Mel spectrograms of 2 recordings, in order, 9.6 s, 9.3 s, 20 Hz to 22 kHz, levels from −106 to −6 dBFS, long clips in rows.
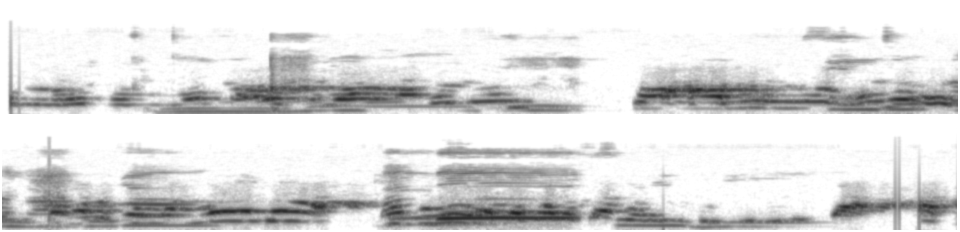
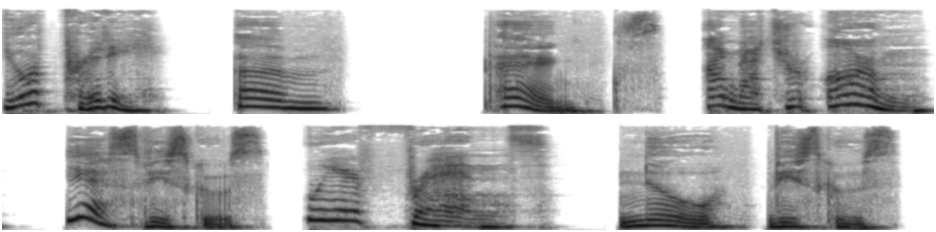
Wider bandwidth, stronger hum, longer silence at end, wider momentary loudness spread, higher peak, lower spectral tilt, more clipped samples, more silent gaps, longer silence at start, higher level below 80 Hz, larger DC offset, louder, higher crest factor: second, 8 kHz vs 17 kHz; neither; second, 0 s vs 0.2 s; first, 19 LU vs 12 LU; second, -12 dBFS vs -2 dBFS; about the same, -5 dB/octave vs -5.5 dB/octave; neither; second, none vs 1.04-1.15 s, 1.78-2.39 s, 3.33-3.50 s, 4.88-4.96 s, 6.01-6.16 s, 7.67-7.73 s; about the same, 0.05 s vs 0 s; second, -84 dBFS vs -56 dBFS; neither; second, -29 LUFS vs -18 LUFS; about the same, 18 dB vs 16 dB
